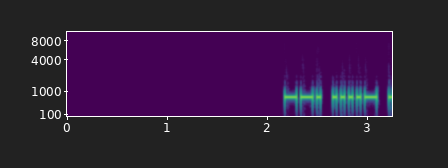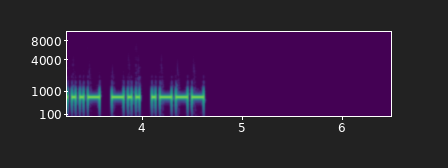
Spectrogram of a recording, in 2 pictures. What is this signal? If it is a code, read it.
Morse code, heard as a keyed tone, about 30 wpm, 700 Hz. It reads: G4VDJ
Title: DXCC-100 Call Signs - 5 Characters - 30wpm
